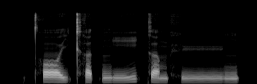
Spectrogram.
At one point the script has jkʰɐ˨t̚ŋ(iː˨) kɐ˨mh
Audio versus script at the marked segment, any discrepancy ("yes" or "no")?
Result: yes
